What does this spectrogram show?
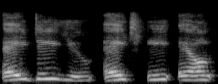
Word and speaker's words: Aduhelm: A is spelled ADUHELM as in Mary.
